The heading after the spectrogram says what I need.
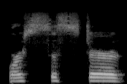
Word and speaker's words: Worcester: town is Worcester, but the sauce is Worcestershire.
